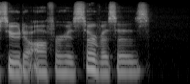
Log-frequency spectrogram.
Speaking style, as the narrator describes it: Jingyan said flatly

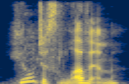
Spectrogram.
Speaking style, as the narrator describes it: he blurts out

